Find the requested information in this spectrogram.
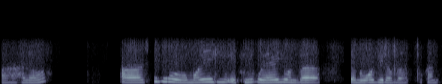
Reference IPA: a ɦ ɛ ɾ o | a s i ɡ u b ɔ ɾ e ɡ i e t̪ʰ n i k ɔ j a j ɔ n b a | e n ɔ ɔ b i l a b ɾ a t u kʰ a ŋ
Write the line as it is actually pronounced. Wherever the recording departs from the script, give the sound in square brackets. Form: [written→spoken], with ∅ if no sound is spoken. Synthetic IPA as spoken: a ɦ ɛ [ɾ→l] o | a s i [ɡ→b] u [b→m] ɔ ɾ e ɡ i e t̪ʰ n i k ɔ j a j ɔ n b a | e n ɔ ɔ b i [l→ɾ] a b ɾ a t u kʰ a [ŋ→n]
